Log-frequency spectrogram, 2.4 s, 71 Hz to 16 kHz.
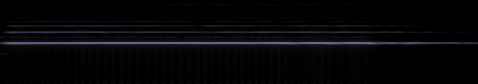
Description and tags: Flute Sustained B
These sounds are samples taken from our 'Music Based on Final Fantasy' album which will be released on 25th April 2017.
Flute, Sample, Music-Based-on-Final-Fantasy, Reed, B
